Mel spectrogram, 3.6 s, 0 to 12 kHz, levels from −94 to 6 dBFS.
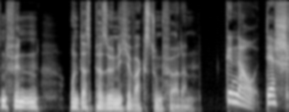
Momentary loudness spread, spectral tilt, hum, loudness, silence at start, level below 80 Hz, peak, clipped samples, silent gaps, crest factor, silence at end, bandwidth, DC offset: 12 LU; -5 dB/octave; none; -16 LUFS; 0 s; -36 dBFS; 0 dBFS; under 0.1%; none; 16 dB; 0 s; 12 kHz; under 0.1%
